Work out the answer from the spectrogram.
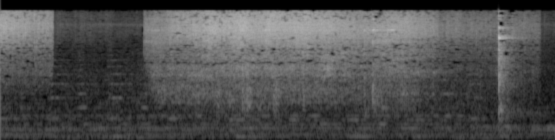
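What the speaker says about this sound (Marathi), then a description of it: "ही फोडणी चटणीवरती ओतून घेऊयात।" Hot tempering of mustard seeds and asafoetida in oil poured over onion chutney, giving a loud sustained sizzle and spitting hiss that rises after a brief pause and ends with a sharp clink.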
